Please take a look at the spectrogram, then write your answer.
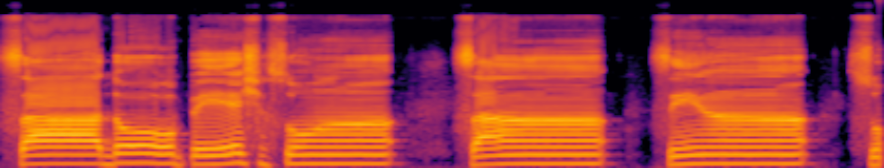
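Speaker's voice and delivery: slow, clear, even chanting of syllables; qaida recitation drill. Shown as a demonstration. Teacher drilling children in a steady recitation chant. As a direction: recite each syllable cleanly for the pupils.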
